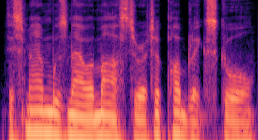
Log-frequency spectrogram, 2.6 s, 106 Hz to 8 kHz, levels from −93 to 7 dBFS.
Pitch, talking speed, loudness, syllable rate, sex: 105 Hz, 230 wpm, -16 LUFS, 5.0 syllables/s, male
